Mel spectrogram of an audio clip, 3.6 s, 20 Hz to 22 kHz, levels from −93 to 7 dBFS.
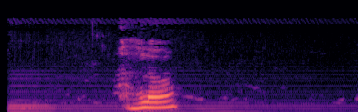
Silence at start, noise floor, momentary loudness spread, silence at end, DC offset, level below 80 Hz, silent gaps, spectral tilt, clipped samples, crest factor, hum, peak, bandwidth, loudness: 0.1 s; -61 dBFS; 27 LU; 1.8 s; under 0.1%; -58 dBFS; none; -8 dB/octave; under 0.1%; 18 dB; 50 Hz at -50 dBFS; -10 dBFS; 11.5 kHz; -24 LUFS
